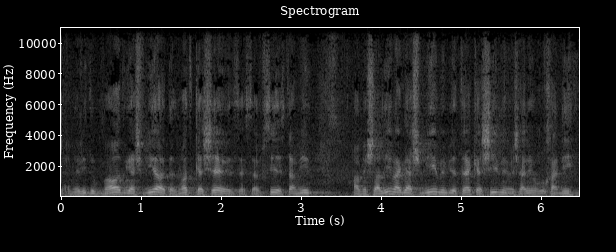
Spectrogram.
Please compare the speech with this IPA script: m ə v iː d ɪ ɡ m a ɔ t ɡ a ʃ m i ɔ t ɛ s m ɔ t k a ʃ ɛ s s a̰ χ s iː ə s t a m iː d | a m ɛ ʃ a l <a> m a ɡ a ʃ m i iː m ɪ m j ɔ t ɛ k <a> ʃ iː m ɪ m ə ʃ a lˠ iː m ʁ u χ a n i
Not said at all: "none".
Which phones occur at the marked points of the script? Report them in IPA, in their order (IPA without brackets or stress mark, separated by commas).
i, a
